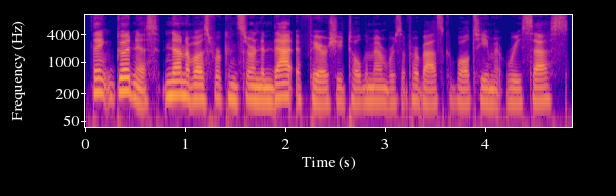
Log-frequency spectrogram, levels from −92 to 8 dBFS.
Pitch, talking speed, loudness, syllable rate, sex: 150 Hz, 245 wpm, -23 LUFS, 6.2 syllables/s, female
